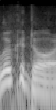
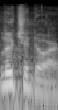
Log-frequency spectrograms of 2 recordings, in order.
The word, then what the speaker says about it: luchador: Renzo is a filmmaker who's working on his second feature film, I Am Luchador. Is that how it's pronounced? Luchador.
